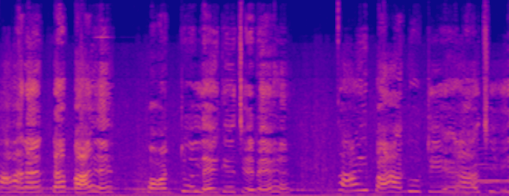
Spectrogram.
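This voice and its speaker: A cartoonish character voice at a very slow pace, over loud music in the background. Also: female-sounding voice, extremely high pitch for a woman. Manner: sweet, coaxing old-woman voice.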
